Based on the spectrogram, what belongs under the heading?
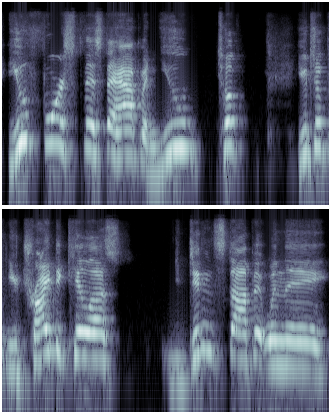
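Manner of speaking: a hint of a scornful warrior's taunt. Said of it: "Arjuna taunts him and says".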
